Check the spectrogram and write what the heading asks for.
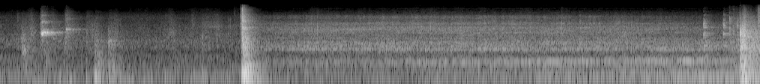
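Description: Hydraulic scissor car lift lowering a kei truck: a sharp clunk about three seconds in as it starts down, then a steady hum for several seconds, ending in a heavy clunk as it settles at the bottom.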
